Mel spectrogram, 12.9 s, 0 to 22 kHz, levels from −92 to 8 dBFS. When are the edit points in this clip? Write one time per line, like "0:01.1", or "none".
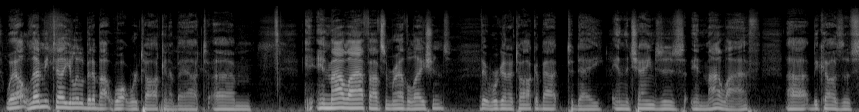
0:04.5
0:05.7
0:07.2
0:09.2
